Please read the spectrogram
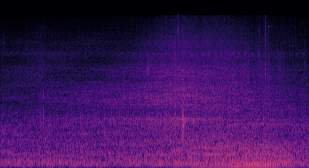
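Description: A road vehicle passing by: its engine and tyre noise swells over a few seconds, then fades near the end.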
